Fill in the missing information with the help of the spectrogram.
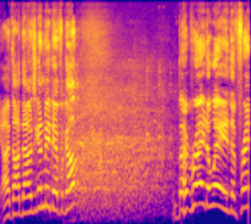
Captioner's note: audience laughing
